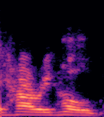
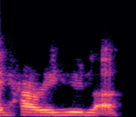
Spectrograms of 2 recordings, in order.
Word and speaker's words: Harry Hole: I think it's pronounced, lots of people say Harry Hole, but I think the kind of correct way is to say Harry Hula, who's a detective, and he kind of very much inspired Ellen in quite a few ways, actually.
